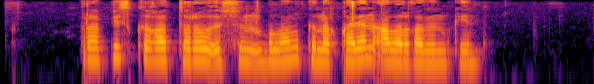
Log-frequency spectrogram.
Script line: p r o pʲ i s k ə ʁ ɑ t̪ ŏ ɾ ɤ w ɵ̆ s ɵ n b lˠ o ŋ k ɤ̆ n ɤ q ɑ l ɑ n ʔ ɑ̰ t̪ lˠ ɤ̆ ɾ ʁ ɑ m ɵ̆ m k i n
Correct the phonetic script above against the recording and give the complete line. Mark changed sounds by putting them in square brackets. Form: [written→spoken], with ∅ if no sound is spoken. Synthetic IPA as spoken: p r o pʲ i s k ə ʁ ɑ t̪ ŏ ɾ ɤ w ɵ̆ s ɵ n b lˠ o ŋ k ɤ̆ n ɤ q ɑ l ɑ n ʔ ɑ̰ [t̪→∅] lˠ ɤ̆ ɾ ʁ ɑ m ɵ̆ m k i n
